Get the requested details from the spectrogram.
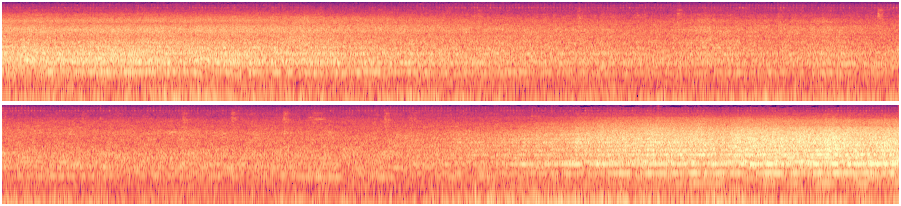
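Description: A pack of race trucks roars around the track, with engines droning loudly.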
